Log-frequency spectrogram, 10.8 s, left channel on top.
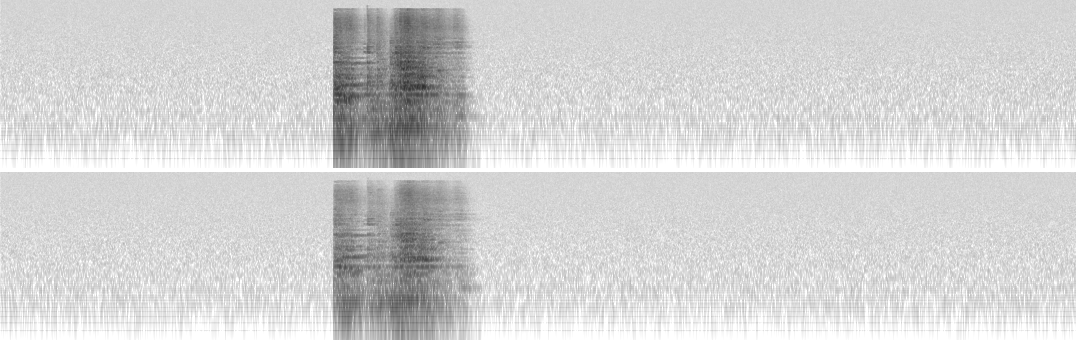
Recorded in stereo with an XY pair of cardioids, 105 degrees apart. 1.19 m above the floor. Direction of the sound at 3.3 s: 70° left.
